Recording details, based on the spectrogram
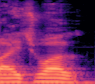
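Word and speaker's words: Aizawl: आइजोल बोलते हैं ना, इसका थोड़ी प्रोनाउंसिएशन रहती है, आइजोल, आइजवाल, ठीक है।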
